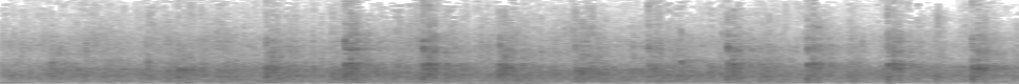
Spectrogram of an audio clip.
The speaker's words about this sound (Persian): میخوام که ایشون هم بلند شن، دوستان تشویقشون کنم.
